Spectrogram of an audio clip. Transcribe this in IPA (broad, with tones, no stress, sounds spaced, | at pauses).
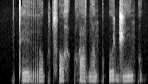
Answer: tʼ e˧ r ɔ˧ kʷ t͡sʼ ɔ˦˥ x kʷʰ i˧ dˤ ã˧ kʷ ʔ ʊ˦˥ d͡ʒ ĩ˦˥ kʷ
